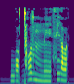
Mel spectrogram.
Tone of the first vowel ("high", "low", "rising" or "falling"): low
